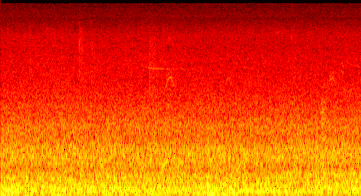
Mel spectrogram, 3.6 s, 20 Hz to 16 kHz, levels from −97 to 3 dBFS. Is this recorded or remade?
recorded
